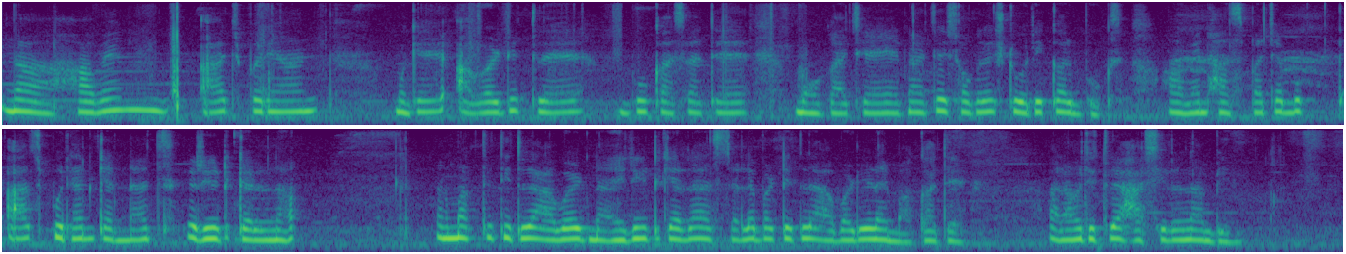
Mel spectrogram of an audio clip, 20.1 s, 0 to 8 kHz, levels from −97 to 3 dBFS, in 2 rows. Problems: background sounds at intervals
